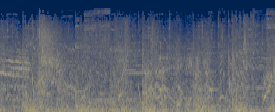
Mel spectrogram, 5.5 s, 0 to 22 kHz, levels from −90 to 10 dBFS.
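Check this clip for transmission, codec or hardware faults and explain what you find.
One hardware fault stands out, a CD skip at 1.51 s. The player's laser lost its track, most likely from a knock or a flaw on the disc, and landed on a different turn of the spiral. The output mutes for only a few milliseconds, heard as a brief tick, and the sound then resumes from another point on the disc rather than where it left off, so the flow of the audio breaks with an abrupt jump.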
